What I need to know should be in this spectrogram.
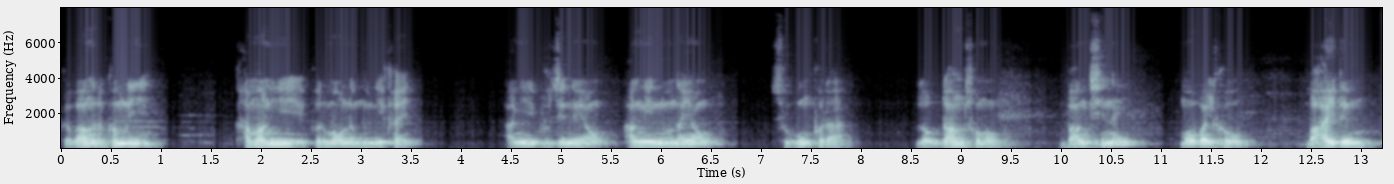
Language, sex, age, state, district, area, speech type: Bodo, male, 45-60, Assam, Chirang, urban, spontaneous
